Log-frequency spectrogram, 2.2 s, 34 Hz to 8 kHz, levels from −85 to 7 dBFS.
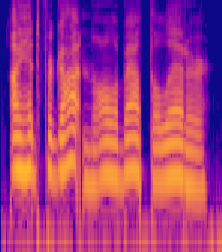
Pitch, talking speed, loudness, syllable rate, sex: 180 Hz, 190 wpm, -17 LUFS, 5.7 syllables/s, female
